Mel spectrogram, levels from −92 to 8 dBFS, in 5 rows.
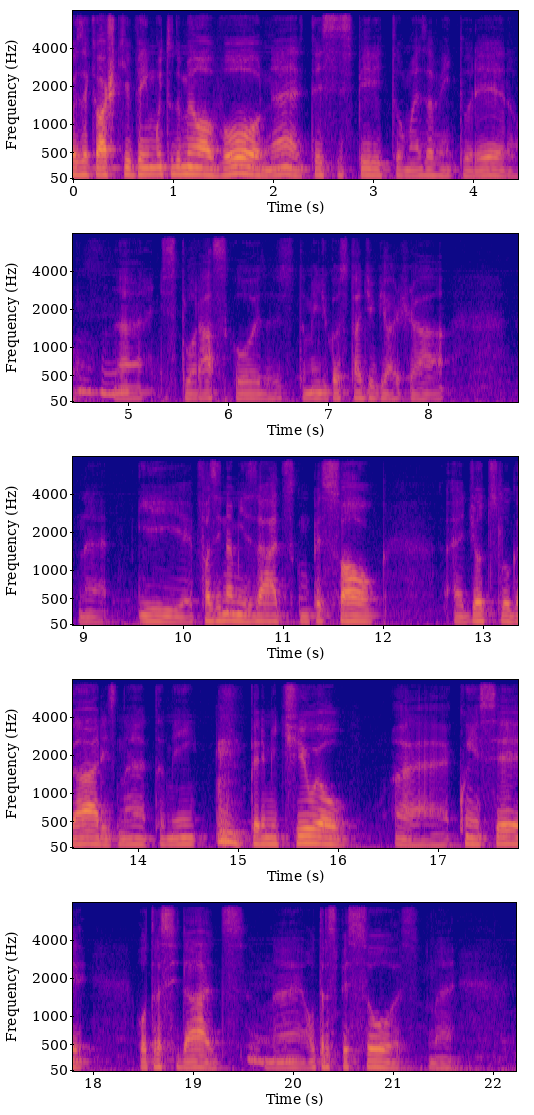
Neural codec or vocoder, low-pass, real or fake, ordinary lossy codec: none; 7.2 kHz; real; none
